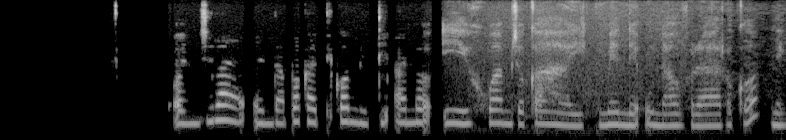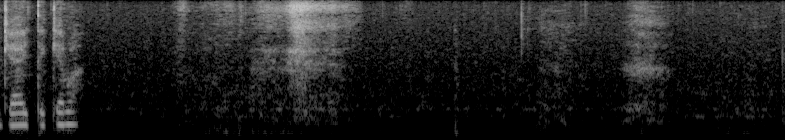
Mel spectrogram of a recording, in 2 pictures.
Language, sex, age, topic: Oshiwambo, female, 18-24, agriculture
